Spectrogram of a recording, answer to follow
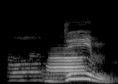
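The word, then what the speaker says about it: جيم: জিম চেপে, জিহ্বার মাঝখানে বরাবর তার উপরের তালুর সাথে লাগিয়ে, জিম চেপে, বুঝতে পারছেন?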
